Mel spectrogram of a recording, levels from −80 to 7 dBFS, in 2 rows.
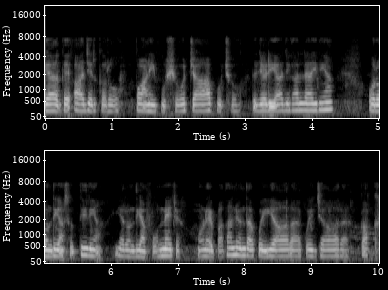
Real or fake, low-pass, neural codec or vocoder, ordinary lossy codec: real; none; none; none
